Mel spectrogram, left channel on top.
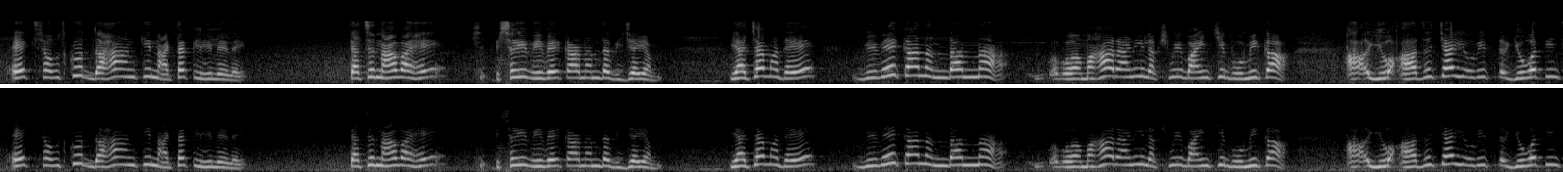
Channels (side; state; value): both; normal; correlation 0.15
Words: एक संस्कृत 10 अंकी नाटक लिहिलेलं आहे. त्याचं नाव आहे श्री विवेकानंद विजयम. याच्यामध्ये विवेकानंदांना महाराणी लक्ष्मीबाईंची भूमिका आजच्या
